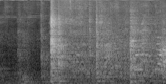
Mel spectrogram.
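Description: Elevator doors rumble as they slide open.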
